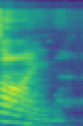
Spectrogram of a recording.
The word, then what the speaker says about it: sine: first one the first the word is sign and it's spelled this way and the reason it's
